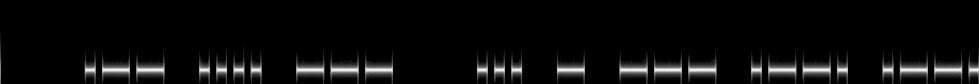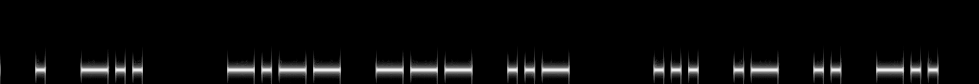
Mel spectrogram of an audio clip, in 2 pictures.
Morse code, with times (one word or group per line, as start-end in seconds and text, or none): 0.9-3.9 WHO
4.8-11.2 STOPPED
12.1-15.5 YOU
16.3-19.2 SAID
